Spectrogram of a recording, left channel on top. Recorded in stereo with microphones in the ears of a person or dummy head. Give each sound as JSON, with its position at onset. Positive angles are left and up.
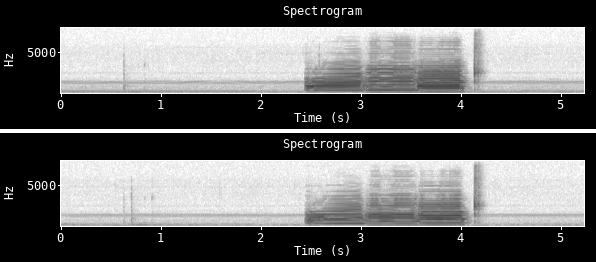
{"t": 2.4, "sound": "a trumpet", "side_deg": 70, "distance_m": 1.8}
{"t": 4.1, "sound": "a finger snap", "side_deg": 10, "distance_m": 0.6}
